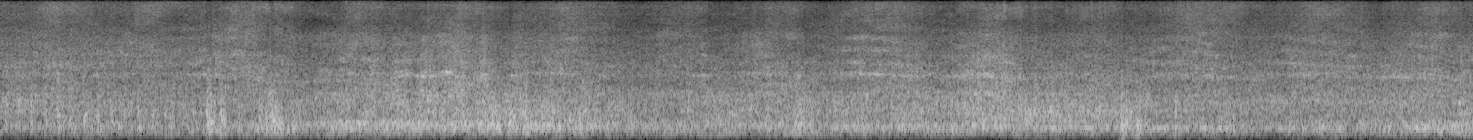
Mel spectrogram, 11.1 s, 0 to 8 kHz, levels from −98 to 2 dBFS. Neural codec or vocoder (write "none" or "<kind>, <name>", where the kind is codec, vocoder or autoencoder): codec, DAC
